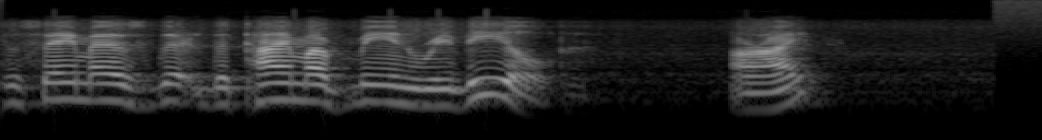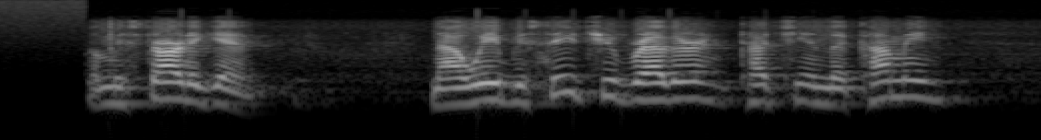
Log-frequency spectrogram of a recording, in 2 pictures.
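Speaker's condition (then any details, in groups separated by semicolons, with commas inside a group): No condition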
